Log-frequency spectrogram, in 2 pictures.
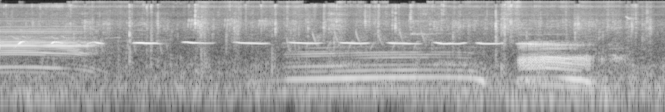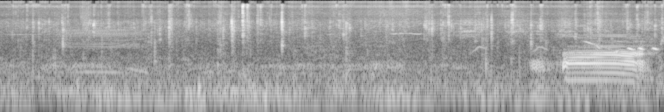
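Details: Cattle herd with cows and calves returning to the farm barn: several low, droning moos, one rising into a louder bellow, while a thin, high whistled note repeats in short steady dashes in the background.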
